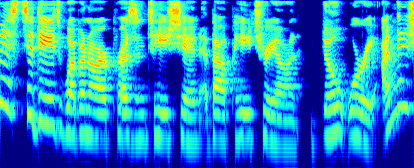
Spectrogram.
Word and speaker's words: Patreon: Or this patron, but basically it comes from the word patron.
